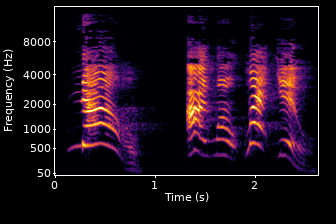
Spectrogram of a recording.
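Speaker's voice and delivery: very high squeaky defiance; squeaky brave sponge. A narrator's reading. SpongeBob defending his boss, squeaky and high. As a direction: stand up for your boss. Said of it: "said SpongeBob".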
